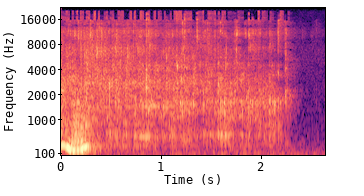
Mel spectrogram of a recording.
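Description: Water and rice mixture poured through a cloth filter into a container, a brief louder splash at the start giving way to a steady, soft trickle that fades out near the end.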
